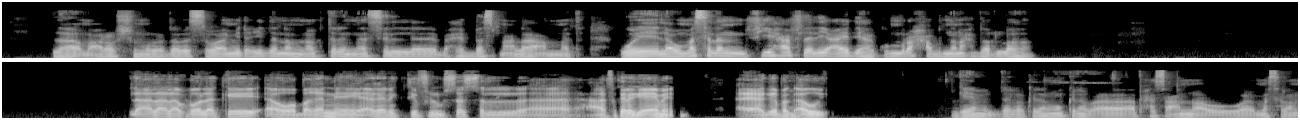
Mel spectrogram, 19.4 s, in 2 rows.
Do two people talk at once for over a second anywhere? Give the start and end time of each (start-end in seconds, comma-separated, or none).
none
